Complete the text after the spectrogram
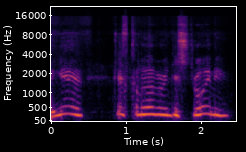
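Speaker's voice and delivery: high, breezy mock witch voice. Mocking the witch in an airy high voice. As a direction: play a carefree witch inviting her doom. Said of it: "no reasonable witch would say".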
